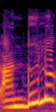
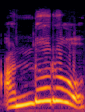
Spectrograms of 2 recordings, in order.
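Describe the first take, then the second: First: The last syllable uses an L sound. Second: The last syllable uses an R sound. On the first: The speaker calls it wrong. "అది అందులు కాదురా" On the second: The speaker calls it right. "ముందు నువ్వు రా పలకడం నేర్చుకో"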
